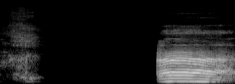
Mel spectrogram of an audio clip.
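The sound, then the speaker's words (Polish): A short, breathy intake is followed by a pause, then a loud, voiced sneeze that rings out with a throaty, drawn-out tone. “Przepraszam, kichnąć mi się zachciało.”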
